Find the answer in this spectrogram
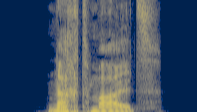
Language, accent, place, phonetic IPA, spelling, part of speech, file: German, Germany, Berlin, [ˈnaxtˌmaːls], Nachtmahls, noun, De-Nachtmahls.ogg
- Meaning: genitive singular of Nachtmahl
